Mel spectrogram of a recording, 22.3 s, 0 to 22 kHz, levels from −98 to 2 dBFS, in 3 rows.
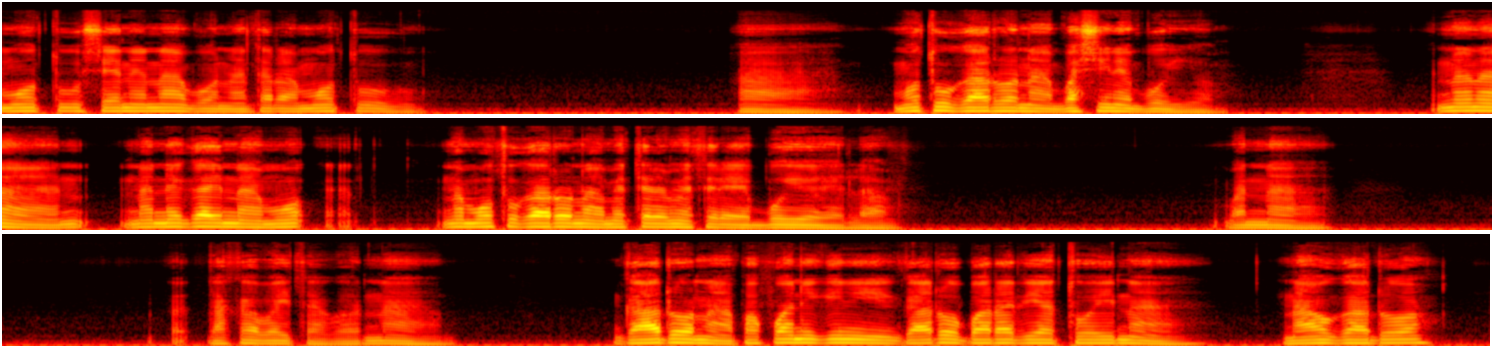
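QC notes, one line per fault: Nothing stood out on listening to this recording.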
